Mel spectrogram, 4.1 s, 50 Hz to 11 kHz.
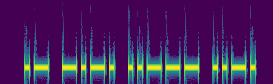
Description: Morse code, heard as a keyed tone, about 17 wpm, 700 Hz. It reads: AC2F
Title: USA Call Signs - 4 Characters - Repeated 3x - 17wpm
